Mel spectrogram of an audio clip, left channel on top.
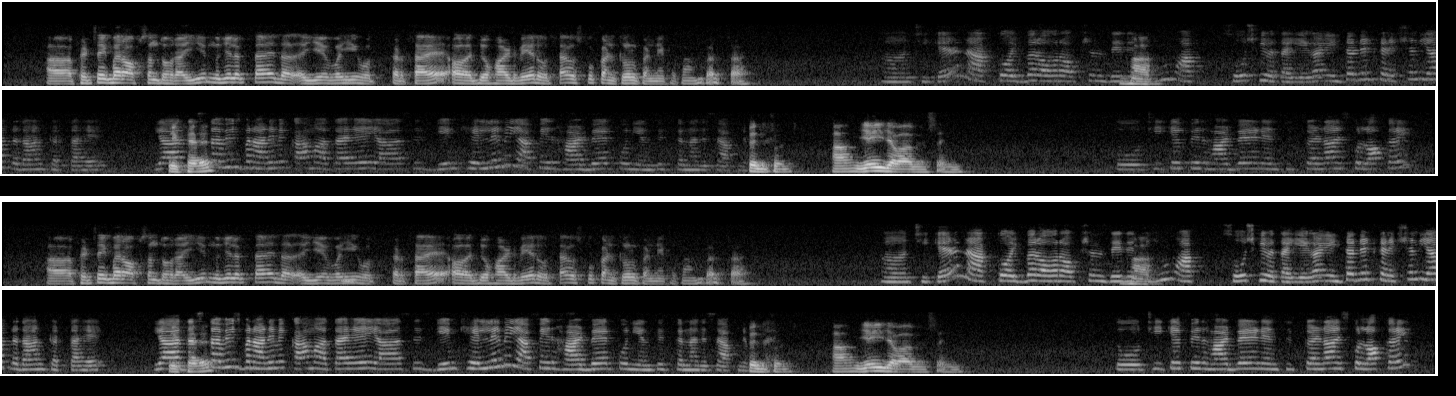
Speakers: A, on the left; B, on the right.
A: अ, फिर से एक बार ऑप्शन दोहराइए मुझे लगता है द- ये वही
B: है
A: हो करता है और जो हार्डवेयर होता है उसको कंट्रोल करने का काम करता है
B: अ, ठीक है मैं आपको एक बार और ऑप्शंस दे देती
A: हाँ
B: हूँ आप सोच के बताइएगा इंटरनेट कनेक्शन या प्रदान करता है या
A: ठीक है
B: दस्तावेज बनाने में काम आता है या सिर्फ गेम खेलने में या फिर हार्डवेयर को नियंत्रित करना जैसे आपने बताया
A: बिल्कुल हाँ यही जवाब है सही
B: तो ठीक है फिर हार्डवेयर नियंत्रित करना इसको लॉक करें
